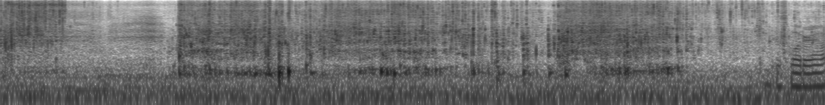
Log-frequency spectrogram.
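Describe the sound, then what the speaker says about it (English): Water splashes and gushes in a bucket as a dirty car air filter is sloshed and rinsed, with a person talking over the running, trickling water. "Filling up the bucket with the air filter in there, so I can just rinse it"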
